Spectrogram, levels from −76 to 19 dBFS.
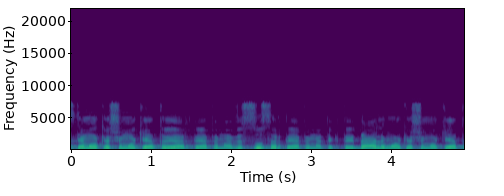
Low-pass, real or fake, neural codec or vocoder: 7.2 kHz; real; none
